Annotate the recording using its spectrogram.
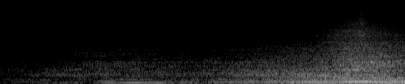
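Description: A road vehicle passing, its rumble growing steadily louder and loudest near the end.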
